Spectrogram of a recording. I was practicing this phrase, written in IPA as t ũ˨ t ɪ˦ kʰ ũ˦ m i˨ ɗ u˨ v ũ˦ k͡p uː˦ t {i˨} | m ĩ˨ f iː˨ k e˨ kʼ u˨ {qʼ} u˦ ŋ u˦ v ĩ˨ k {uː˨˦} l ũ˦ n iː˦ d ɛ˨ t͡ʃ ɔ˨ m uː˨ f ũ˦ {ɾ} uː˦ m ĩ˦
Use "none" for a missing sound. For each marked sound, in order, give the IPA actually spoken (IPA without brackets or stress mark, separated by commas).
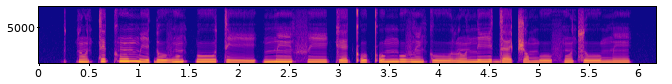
iː˨, kʼ, uː˨, t͡s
